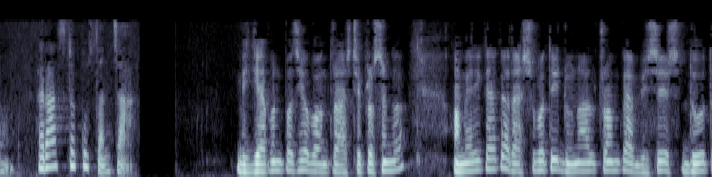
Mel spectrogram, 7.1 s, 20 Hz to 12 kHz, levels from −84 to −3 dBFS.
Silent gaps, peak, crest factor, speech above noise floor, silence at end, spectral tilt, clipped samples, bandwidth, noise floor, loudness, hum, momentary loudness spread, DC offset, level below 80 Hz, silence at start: none; 0 dBFS; 22 dB; 42 dB; 0.05 s; -6 dB/octave; under 0.1%; 8 kHz; -65 dBFS; -23 LUFS; none; 9 LU; under 0.1%; -62 dBFS; 0 s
